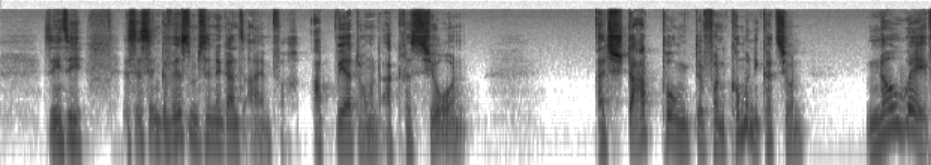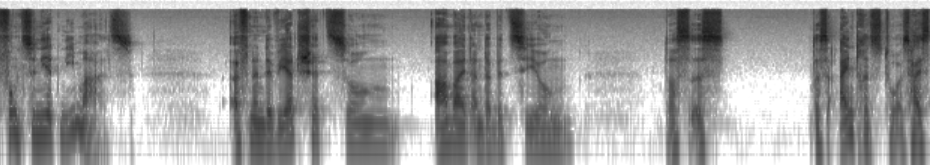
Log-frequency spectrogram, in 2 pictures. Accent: Tübingen, Baden-Württemberg, Germany; Aber ich komme ja aus Tübingen, der Hauptstadt des Idealismus.

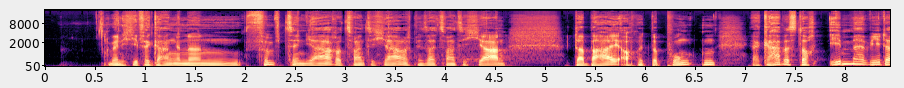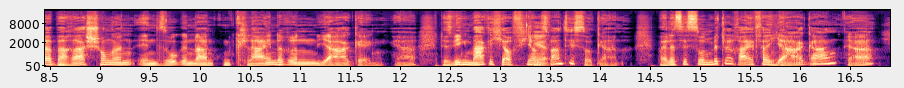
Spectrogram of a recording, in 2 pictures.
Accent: Frankfurt, Hesse, Germany; dementsprechend bin ich in Deutschland geboren. Ich bin in Frankfurt geboren. Ich bin eigentlich ein Frankfurter Bub, wenn man so will. Und genau, bin hier aufgewachsen, zur Schule gegangen

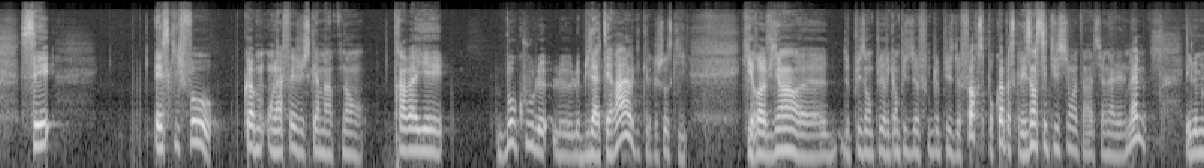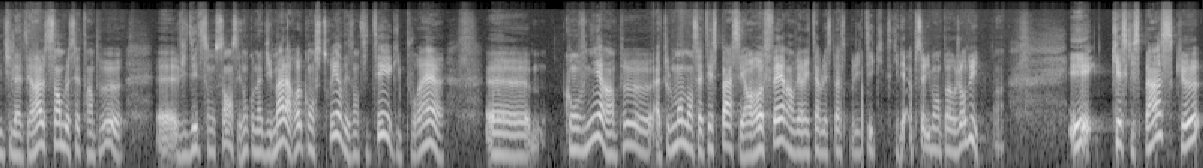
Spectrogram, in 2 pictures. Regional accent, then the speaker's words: France; et je le dis, je suis français, mais c'est ainsi

